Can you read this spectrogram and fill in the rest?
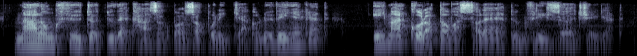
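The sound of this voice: Reading aloud in an unforced voice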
